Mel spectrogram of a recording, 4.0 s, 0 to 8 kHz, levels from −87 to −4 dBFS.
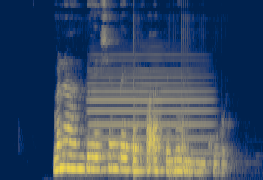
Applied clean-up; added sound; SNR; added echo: none; Wind instrument, woodwind instrument; 17 dB; reverberation time 0.4 s.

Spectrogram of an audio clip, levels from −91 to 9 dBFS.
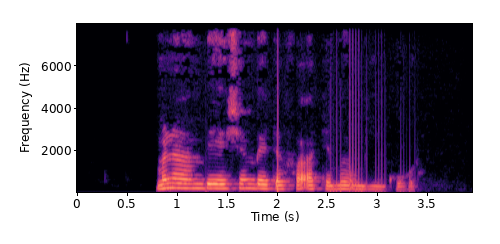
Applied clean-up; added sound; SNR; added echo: none; none; none; none.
